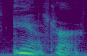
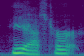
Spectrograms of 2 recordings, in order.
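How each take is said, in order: First: Hushed repeat. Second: Said in the usual way. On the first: Real, not acted. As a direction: repeat it almost under the breath. Repeats the line hushed for emphasis.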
